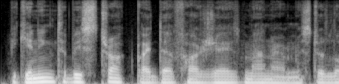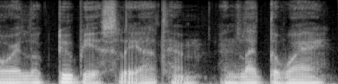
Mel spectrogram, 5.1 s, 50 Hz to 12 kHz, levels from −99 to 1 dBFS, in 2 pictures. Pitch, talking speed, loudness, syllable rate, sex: 95 Hz, 200 wpm, -18 LUFS, 5.4 syllables/s, male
